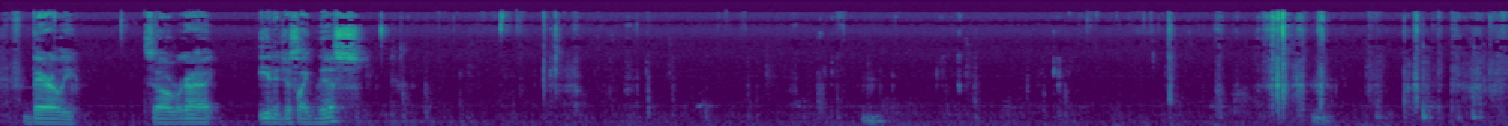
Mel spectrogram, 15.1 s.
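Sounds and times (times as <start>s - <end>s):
cookie biting and chewing: 5.0s - 15.0s.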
